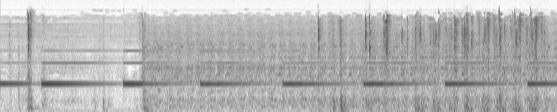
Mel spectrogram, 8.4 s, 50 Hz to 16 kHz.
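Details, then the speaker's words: Van sitting unused about 4 years, poor runner before, fresh gas added: starter spins the engine in bursts with no firing at all; cranks but will not start, owner suspects no spark. "I wonder if it's got any spark. Don't seem like it. Never fired once."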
